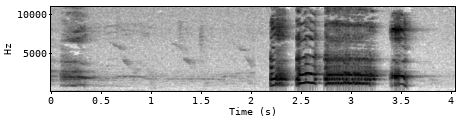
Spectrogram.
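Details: Selected hunting decoy rooster crowing: a brief faint call, a pause, then a loud crow in four choppy harsh bursts over about a second and a half, the last one rising and falling.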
